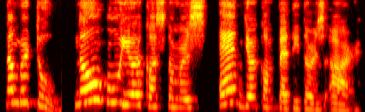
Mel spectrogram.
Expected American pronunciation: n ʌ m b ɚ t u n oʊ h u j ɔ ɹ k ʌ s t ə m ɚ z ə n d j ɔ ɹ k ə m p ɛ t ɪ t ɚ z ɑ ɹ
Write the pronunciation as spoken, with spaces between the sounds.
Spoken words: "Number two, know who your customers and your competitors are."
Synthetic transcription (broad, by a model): n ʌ m b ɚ t u n oʊ h u j ɔ ɹ k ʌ s t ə m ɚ s ə n d j ɔ ɹ k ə m p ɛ t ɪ t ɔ s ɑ ɹ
